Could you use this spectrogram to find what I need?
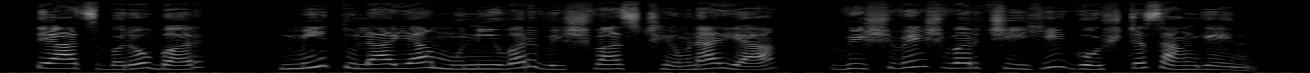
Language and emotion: Marathi, neutral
